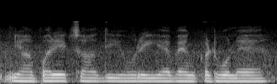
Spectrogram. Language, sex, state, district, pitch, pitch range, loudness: Hindi, male, Uttar Pradesh, Shamli, 145 Hz, 145-150 Hz, -15 LUFS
